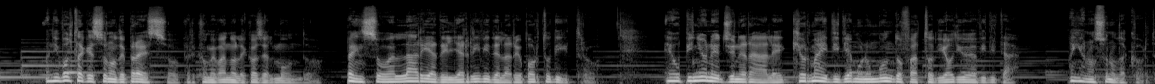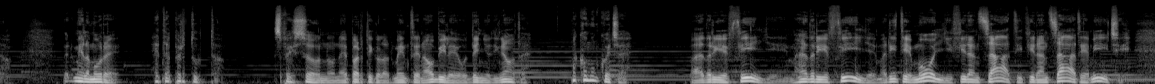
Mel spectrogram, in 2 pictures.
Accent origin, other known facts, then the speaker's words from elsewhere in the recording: Latina, Lazio, Italy; 28 anni, vengo da Latina.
